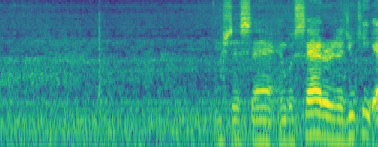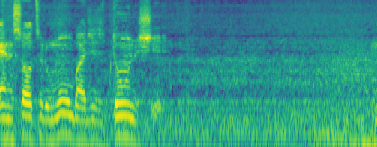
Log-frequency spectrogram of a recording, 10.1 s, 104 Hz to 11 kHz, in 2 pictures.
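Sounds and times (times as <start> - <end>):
car rumble inside cabin: 0.0 - 10.0.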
